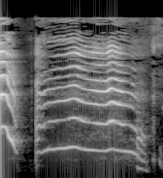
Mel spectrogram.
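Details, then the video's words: Dog "talking" to its owner indoors: a short falling yelp, a brief pause, then a long steady harmonic whine-howl lasting about one and a half seconds that wavers slightly and slides down at the end, after a person asks if it wants its momma. "Funny Talking Dogs Compilation Talking Dog Videos"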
